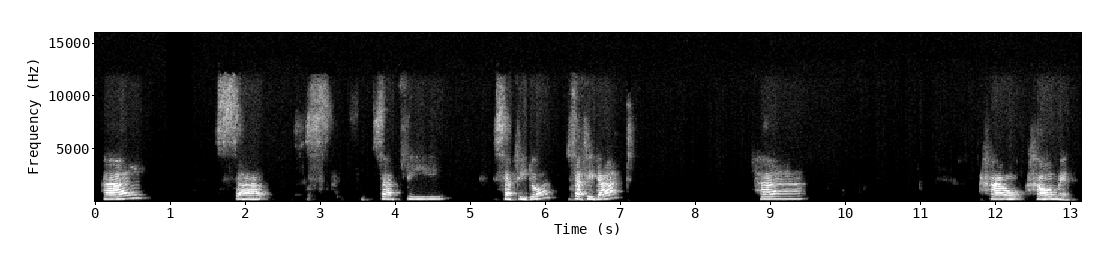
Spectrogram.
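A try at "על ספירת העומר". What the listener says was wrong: Right, Al Sfirat HaOmer.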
